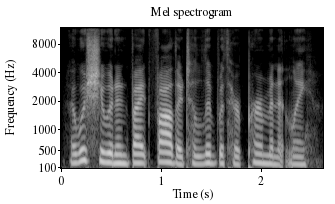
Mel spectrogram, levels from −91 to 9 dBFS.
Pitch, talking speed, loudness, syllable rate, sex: 200 Hz, 250 wpm, -17 LUFS, 7.3 syllables/s, female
